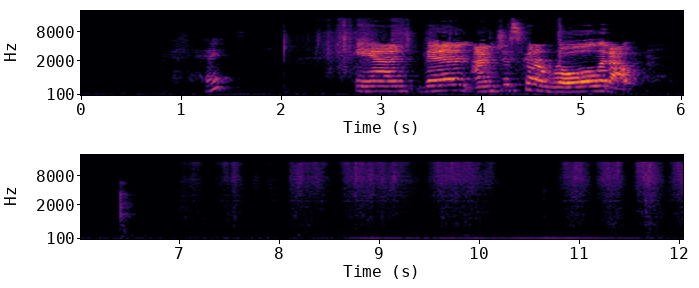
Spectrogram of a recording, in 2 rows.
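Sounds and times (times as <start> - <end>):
foam roller swishing through paint: 7.0 - 12.0.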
